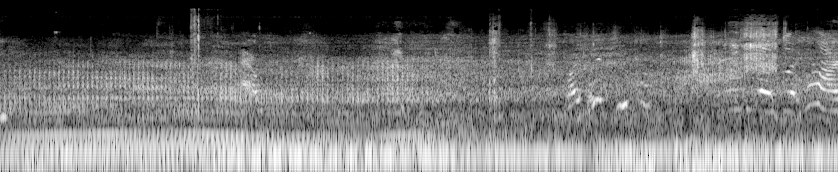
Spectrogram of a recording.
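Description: A motor vehicle engine running steadily, a low hum that holds an even pitch, with brief bits of children's voices over it.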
